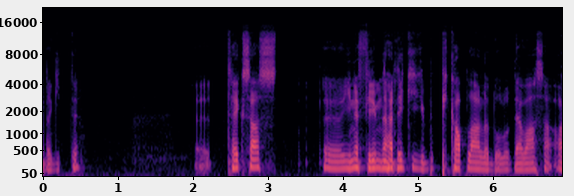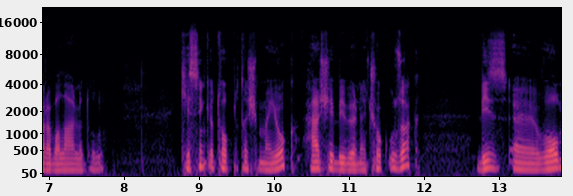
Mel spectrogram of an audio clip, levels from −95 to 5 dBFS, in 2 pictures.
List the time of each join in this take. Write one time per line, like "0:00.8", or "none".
none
